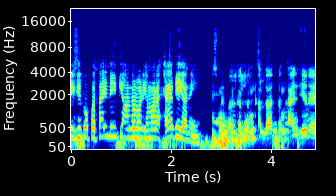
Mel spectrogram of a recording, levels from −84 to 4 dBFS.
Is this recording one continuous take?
no; 1 cut; at 2.9 s

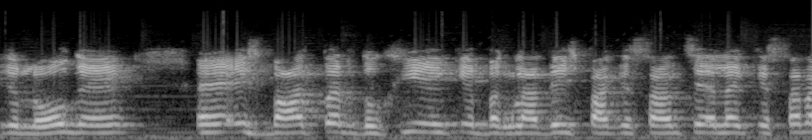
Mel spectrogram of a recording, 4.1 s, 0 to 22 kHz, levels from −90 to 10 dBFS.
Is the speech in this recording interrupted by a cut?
no; 0 cuts

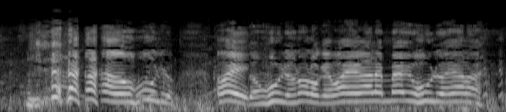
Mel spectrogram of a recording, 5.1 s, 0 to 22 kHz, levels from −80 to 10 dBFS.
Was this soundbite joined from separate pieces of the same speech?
yes; 1 cut; at 2.5 s

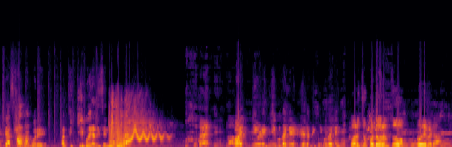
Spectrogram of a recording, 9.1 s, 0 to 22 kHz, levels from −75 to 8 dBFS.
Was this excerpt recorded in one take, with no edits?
yes; 0 cuts

